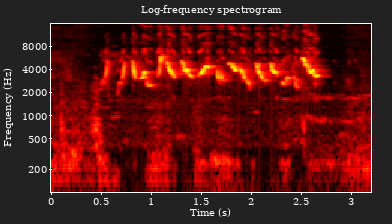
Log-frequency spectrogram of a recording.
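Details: A single rapid phrase from an Oriental white-eye, known on Lombok as kecial kuning: high, sharp notes tumbling quickly up and down for about two seconds over faint low background rustle.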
